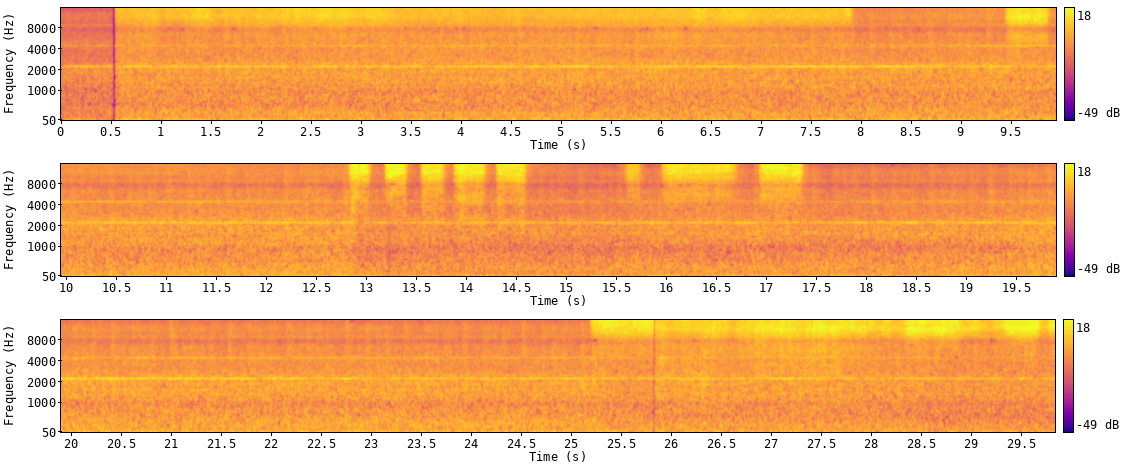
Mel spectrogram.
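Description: Steady, loud machinery noise of a ship's engine room running, with a constant high whine over it. Several short hisses come through about a third to halfway in.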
